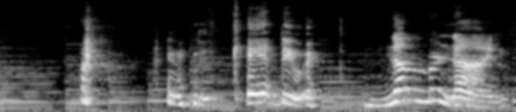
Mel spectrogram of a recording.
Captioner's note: laughs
